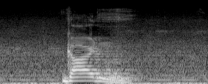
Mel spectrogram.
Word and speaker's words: garden: Garden. The stress is on the first syllable.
